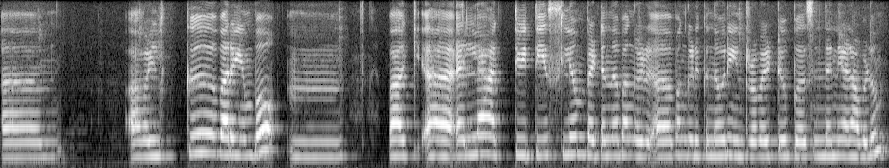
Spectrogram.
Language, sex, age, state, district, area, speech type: Malayalam, female, 18-30, Kerala, Wayanad, rural, spontaneous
